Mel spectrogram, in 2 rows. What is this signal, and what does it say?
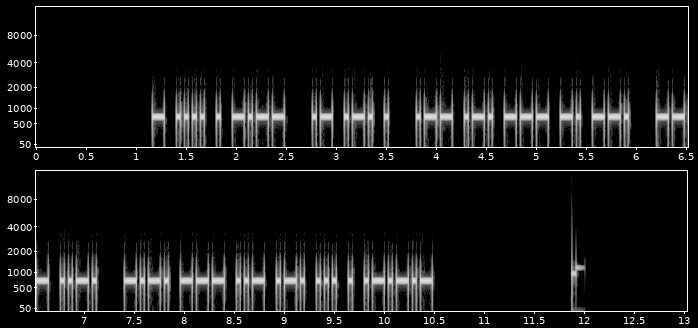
Morse code, heard as a keyed tone, about 30 wpm, 700 Hz. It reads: THEY ARE WRONG OF COURSE.
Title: Sentences from Top 900 Words 30wpm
